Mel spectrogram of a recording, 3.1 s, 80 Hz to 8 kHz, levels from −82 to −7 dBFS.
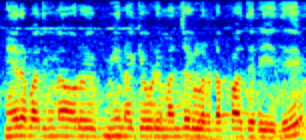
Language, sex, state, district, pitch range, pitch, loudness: Tamil, male, Tamil Nadu, Kanyakumari, 160-170 Hz, 165 Hz, -15 LUFS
